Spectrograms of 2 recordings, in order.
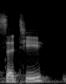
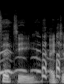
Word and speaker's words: settee: Is that how you pronounce it? Not settee? – Nope, it's settee.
